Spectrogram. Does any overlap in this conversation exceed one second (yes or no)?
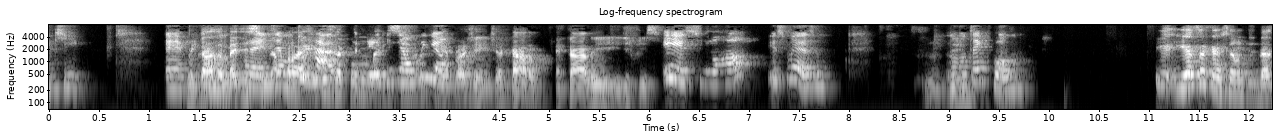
yes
